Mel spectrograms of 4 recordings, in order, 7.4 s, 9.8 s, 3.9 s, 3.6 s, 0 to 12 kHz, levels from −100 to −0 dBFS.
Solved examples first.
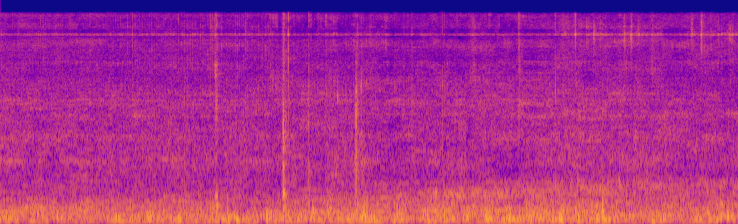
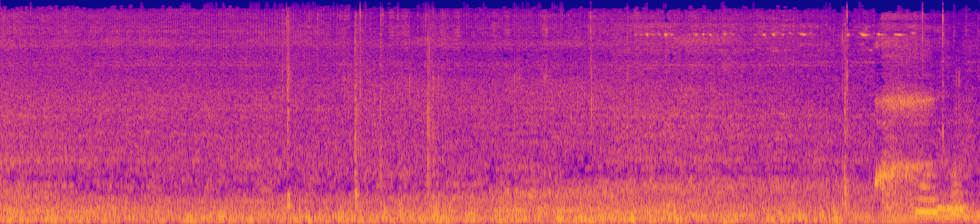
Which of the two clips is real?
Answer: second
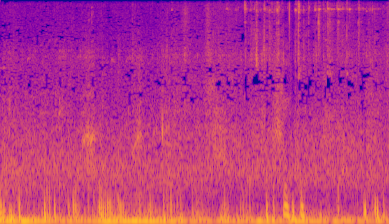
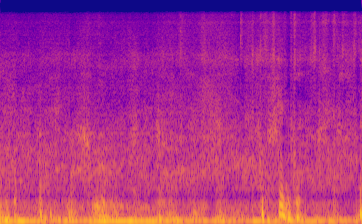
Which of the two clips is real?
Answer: first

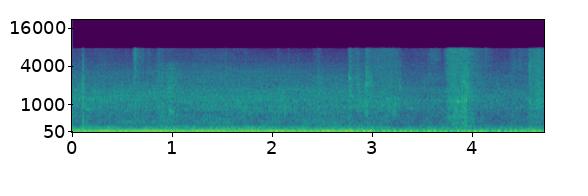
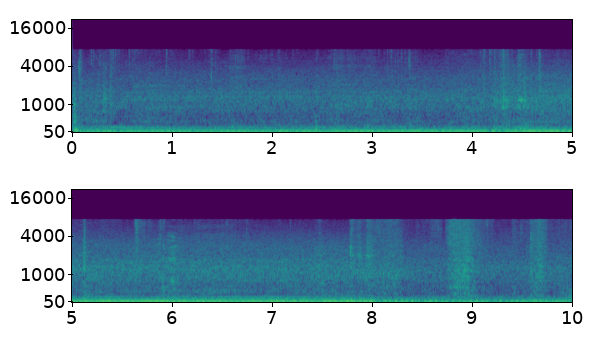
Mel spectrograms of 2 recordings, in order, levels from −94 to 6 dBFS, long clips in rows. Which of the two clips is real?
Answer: second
